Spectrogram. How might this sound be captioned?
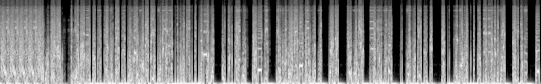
Scrambled eEgss
experimental, circuit-bent, bending, rythmic-distortion, just-plain-mental, coleco, murderbreak, core, glitch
